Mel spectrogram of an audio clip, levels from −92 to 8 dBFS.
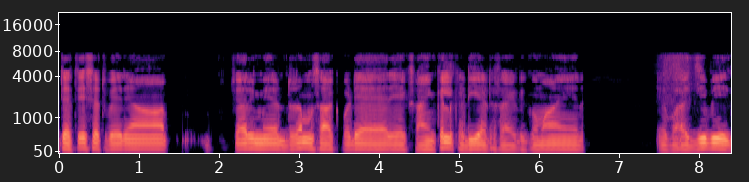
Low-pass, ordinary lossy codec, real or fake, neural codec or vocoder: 7.2 kHz; none; real; none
